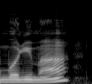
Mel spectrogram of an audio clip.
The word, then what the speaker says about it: monument: Pour mot monument, il tombe sur le premier syllabe.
